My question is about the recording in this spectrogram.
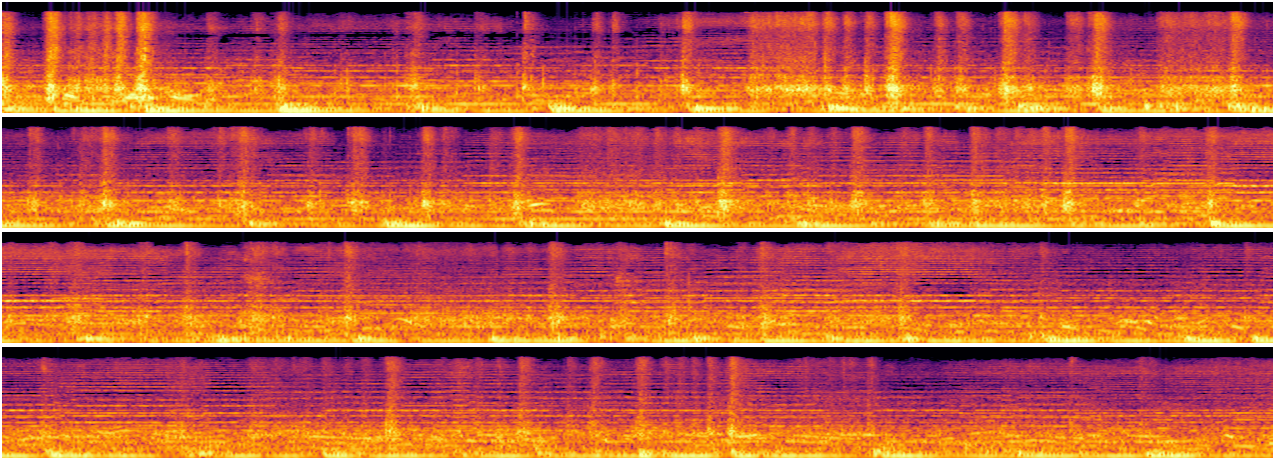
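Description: Massed pipe bands playing: bagpipes with their steady drones under the chanter melody, with a dense run of drum strokes.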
